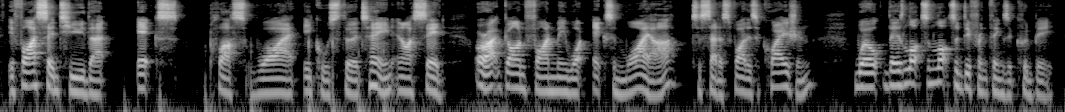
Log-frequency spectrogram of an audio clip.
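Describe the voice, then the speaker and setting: A man's medium-pitched voice has a bright, sharp tone and lively intonation. He talks at a fairly slow pace, with audible room echo. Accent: Australian. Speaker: maths teacher. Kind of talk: tutorial.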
